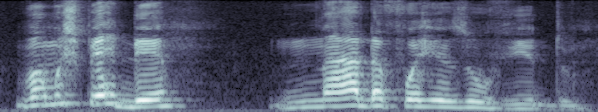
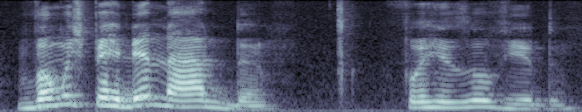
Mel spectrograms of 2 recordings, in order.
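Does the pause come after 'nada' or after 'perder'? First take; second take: after perder; after nada. First: The pause comes after 'perder'. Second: The pause comes after 'nada'. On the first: Nothing was solved and we will lose. "Ferrou, né?" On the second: We lose nothing because it was solved. "O que mudou foi a colocação da vírgula"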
